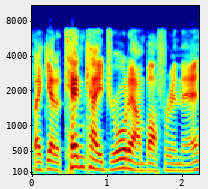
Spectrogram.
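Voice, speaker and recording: A man with an Australian accent, fairly high pitch and fairly even intonation. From South Australia, Adelaide. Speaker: live-streaming day trader. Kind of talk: live stream chat with viewers. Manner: casual, conversational.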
